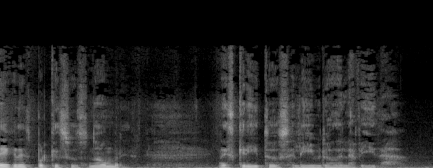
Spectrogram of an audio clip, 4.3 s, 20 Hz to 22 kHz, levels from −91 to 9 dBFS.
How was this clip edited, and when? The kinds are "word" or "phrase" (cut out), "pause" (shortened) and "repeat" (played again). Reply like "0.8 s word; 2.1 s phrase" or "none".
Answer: 2.2 s word; 2.9 s word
